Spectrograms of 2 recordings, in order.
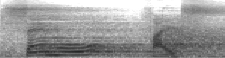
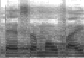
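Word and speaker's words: psammophytes: तीसरी बात करेंगे बालुकोद्भिद या सेमोफाइट्स। पी साइलेंट है इसमें, पैसामोफाइट नहीं बोला जाएगा, सेमोफाइट्स बोला जाएगा।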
